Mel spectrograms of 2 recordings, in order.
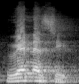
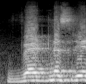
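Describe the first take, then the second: First: वेडनेसडे said as "wen-es-day"; corrected वेडनेसडे, no d before n; silent D. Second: वेडनेसडे with the D sounded; wrong pronunciation. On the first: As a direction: drop the first d in वेडनेसडे. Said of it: "ये क्या पढ़ेंगे". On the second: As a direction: incorrect वेडनेसडे, d before n pronounced. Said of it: "वेडनेसडे नहीं". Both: Shown as a demonstration.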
